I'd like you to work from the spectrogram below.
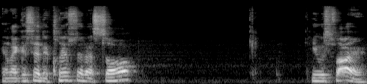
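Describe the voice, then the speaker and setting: A man speaks in a New York accent. His voice is somewhat breathy. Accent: New York City. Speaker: podcast host. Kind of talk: casual chat. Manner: animated.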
